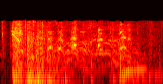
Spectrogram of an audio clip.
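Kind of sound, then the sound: animal, puppy barking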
